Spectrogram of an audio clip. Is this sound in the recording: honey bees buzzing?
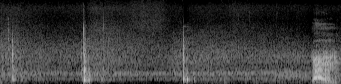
yes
